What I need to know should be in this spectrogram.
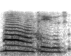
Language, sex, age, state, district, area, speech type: Odia, female, 18-30, Odisha, Subarnapur, urban, conversation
